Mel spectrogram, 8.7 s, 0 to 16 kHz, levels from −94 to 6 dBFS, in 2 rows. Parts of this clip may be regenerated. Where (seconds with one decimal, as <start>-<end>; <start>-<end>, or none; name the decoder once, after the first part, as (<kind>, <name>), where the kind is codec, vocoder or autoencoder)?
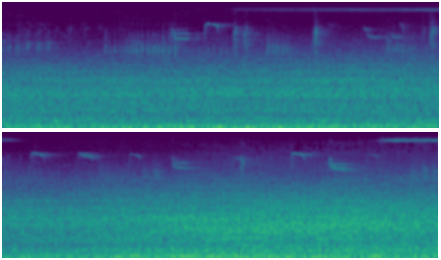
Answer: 0.0-1.9 (vocoder, BigVGAN v2); 4.4-6.6; 7.4-8.7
